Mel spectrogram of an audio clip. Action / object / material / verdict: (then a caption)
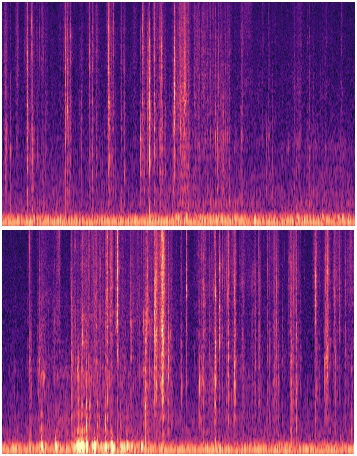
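scrape / folded paper pinwheel / paper / none. Fingertips and thumbs press, pinch and rub a flat, layered, hand-sized pinwheel of gold and green origami paper to set its folds. Quiet, crisp paper crinkles and soft irregular taps sit over a steady low hum, with a brief louder flurry of rustling past the middle before it settles back down.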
